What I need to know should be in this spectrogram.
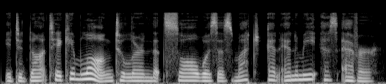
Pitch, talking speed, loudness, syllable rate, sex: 180 Hz, 265 wpm, -17 LUFS, 5.6 syllables/s, female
